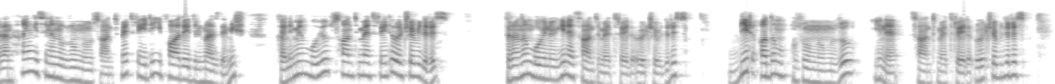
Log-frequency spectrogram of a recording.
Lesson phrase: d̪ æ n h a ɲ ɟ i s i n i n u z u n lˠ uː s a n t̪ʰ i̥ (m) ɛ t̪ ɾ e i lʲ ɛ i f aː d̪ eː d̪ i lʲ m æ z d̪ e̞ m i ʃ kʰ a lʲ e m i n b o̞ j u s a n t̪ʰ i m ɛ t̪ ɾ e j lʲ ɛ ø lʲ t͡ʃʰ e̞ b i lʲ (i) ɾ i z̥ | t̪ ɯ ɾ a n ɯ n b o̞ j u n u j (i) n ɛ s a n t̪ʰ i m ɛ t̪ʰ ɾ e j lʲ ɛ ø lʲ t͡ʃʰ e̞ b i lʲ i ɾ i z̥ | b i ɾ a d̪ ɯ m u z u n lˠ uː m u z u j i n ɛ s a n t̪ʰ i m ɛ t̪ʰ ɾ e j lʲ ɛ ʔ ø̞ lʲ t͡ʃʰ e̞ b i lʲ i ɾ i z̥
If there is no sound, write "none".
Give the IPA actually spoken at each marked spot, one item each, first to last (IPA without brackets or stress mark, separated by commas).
m, i, i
